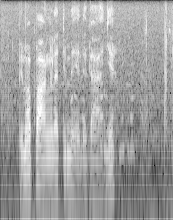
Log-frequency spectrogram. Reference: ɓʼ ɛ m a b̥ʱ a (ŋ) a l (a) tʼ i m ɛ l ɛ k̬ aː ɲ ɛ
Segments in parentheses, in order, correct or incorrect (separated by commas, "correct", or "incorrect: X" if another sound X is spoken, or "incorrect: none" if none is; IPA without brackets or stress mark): correct, correct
